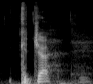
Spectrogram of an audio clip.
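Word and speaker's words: Tkachuk: uh Brady is Brady Kachchuck. Brady Kachchuck. Kachchuck. Uh so you don't pronounce the T? No. Brady Kachchuck went back to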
